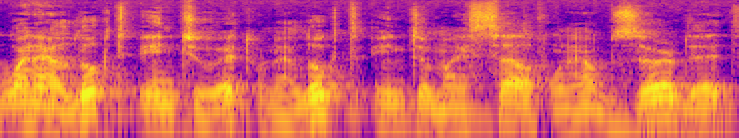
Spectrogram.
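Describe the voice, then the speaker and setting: A man with a Bosnian accent and a dark, mellow tone, at a moderate pace with very wide pitch swings. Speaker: language learning youtuber. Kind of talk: personal vlog monologue. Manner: halting, with fillers.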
